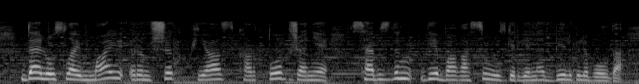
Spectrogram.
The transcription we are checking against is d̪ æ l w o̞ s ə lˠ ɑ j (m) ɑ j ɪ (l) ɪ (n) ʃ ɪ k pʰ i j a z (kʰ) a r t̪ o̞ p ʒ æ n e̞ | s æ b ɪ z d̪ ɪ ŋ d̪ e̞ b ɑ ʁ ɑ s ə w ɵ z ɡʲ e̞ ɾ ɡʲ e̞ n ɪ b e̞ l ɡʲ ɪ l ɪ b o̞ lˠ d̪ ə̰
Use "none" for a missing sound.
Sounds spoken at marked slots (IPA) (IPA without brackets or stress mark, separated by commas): m, ɾ, m, kʰ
